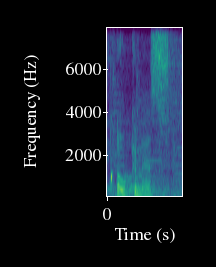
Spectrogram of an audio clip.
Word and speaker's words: Okemos: the area and all you keep seeing is okus okus okus which is how you pronounce that city name by the way and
